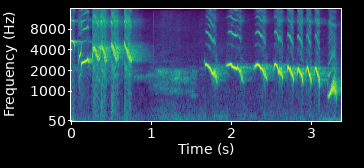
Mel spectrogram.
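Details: White-rumped shama song used to provoke other shamas into singing: loud varied phrases, a burst of high whistles and buzzy notes, a short pause, then a rapid run of repeated downslurred whistles.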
